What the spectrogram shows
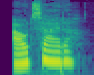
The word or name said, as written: outsider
